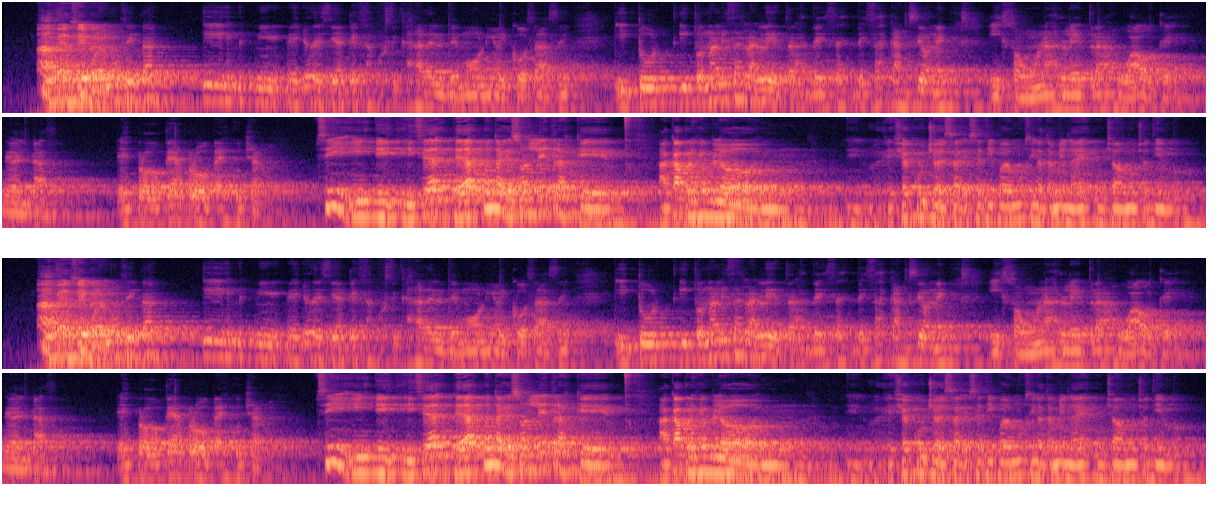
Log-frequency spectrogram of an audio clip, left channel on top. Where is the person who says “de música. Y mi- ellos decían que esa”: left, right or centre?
Left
